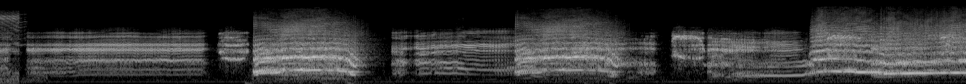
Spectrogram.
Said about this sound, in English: And here it is. We now present the presidential debate, interpreted and performed by an elephant and a donkey.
